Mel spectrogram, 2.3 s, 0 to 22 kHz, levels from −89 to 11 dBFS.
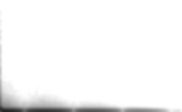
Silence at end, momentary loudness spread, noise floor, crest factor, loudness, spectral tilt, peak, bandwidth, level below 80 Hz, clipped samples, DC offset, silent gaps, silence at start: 0.85 s; 19 LU; -50 dBFS; 14 dB; -18 LUFS; -18.5 dB/octave; 0 dBFS; 0.4 kHz; -16 dBFS; under 0.1%; under 0.1%; none; 0 s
